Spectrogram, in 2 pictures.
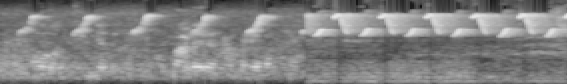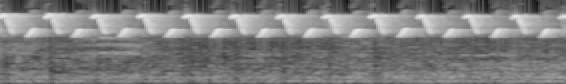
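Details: Tailorbird, known for its loud repeated calls around human habitation, delivering a rapid, very regular run of loud sharp notes, nearly three per second, after a few seconds of faint background chatter.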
